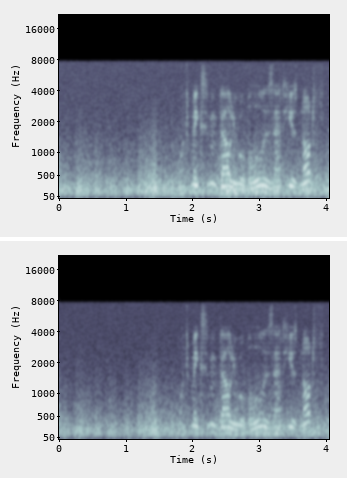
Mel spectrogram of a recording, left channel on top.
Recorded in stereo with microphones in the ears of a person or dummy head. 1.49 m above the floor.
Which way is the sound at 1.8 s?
5° right (ahead or behind).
